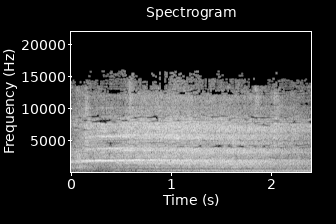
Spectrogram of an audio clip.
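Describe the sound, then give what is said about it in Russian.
A horse neighs loudly in a dining room it has walked into, a drawn-out whinny over a dense, noisy background with no clear pauses. “раз бургомистр не может выйти посмотреть на лошадь, лошадь сама придет к бургомистру. Это проще простого.”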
